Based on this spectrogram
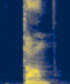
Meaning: there
- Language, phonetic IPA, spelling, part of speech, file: Ukrainian, [tam], там, adverb, Uk-там.ogg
